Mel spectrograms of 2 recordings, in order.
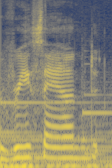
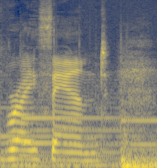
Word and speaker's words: Rysand: tattoo that Rysand has, and I will not say Rysand, no, so don't come at me in the comments, it's Rysand. You can fight me on this. I don't care if there's an actual pronunciation guide in the back of the book, it's Rysand, period.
